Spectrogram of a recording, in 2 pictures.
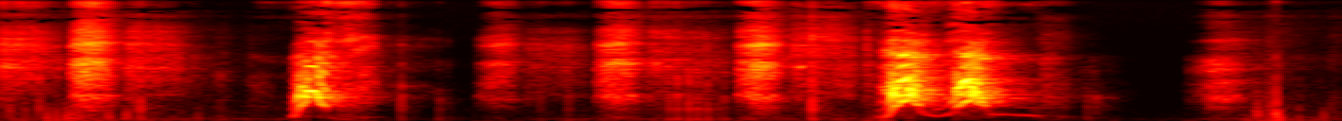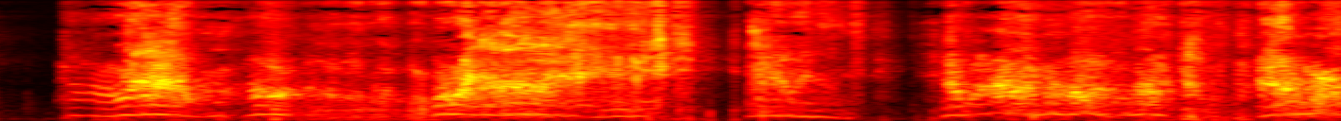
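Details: Pug acting crazy after bath time, excited from getting wet; a few short yips early, then a long stretch of dense growling and rough barking with a low throaty buzz, broken by brief pauses.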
